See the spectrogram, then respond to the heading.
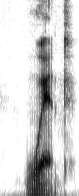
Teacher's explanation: ends in a sharp, abrupt t that just violently cuts off the air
